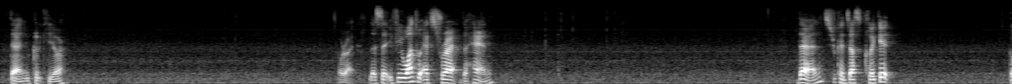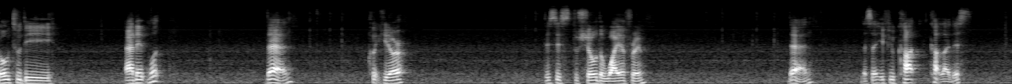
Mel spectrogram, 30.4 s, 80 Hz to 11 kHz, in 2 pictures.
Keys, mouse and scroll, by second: 0.3 click, 3.3 click, 4.4 middle click, 4.4 scroll down 1, 4.8 scroll up 1, 7.2-8.2 middle drag, 8.5-9.1 shift+middle drag, 9.3 scroll up 1, 9.6 scroll down 1, 10.1 middle click, 12.2 click, 12.9 click, 15.5 click, 17.4 click, 18.4 scroll up 1, 19.5 shift+middle click, 20.1 middle click, 21.0 click, 23.2-26.0 middle drag, 26.5 middle click, 27.5-29.6 drag.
